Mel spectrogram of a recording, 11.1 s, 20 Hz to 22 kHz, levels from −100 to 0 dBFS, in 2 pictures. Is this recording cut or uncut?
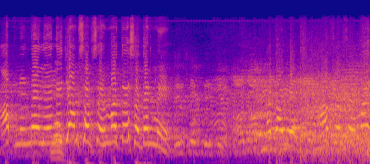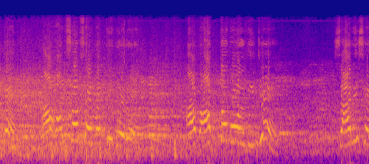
uncut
